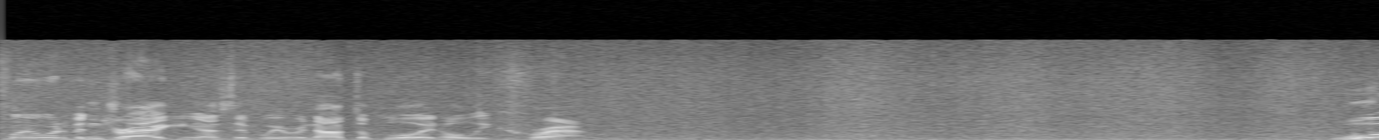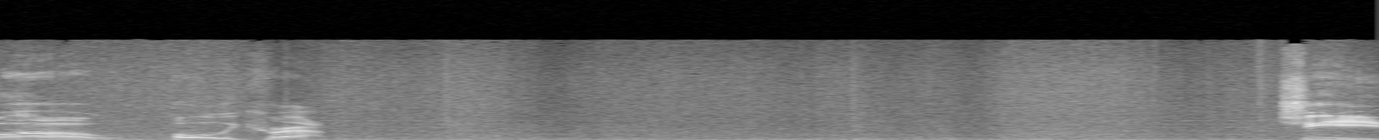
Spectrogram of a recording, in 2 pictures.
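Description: Strong wind roars steadily.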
